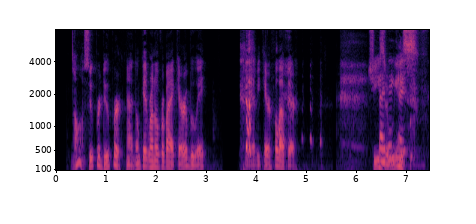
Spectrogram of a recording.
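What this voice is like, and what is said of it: Put-on Canadian accent. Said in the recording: “That's a really good accent. ... Canadian light”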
